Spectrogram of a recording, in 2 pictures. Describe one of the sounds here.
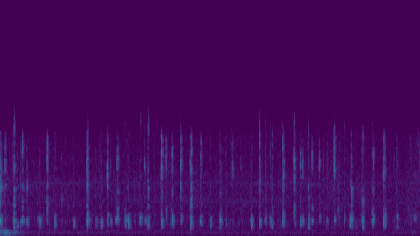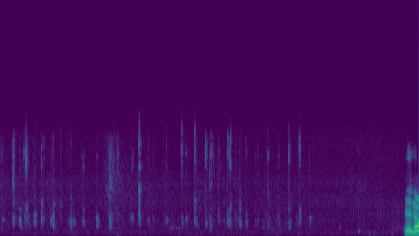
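Keys on a computer keyboard click rapidly as someone types.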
